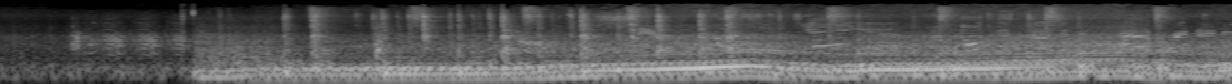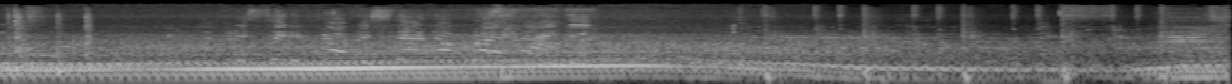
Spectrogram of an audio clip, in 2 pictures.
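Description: A car engine starts and revs as the car drives off.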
